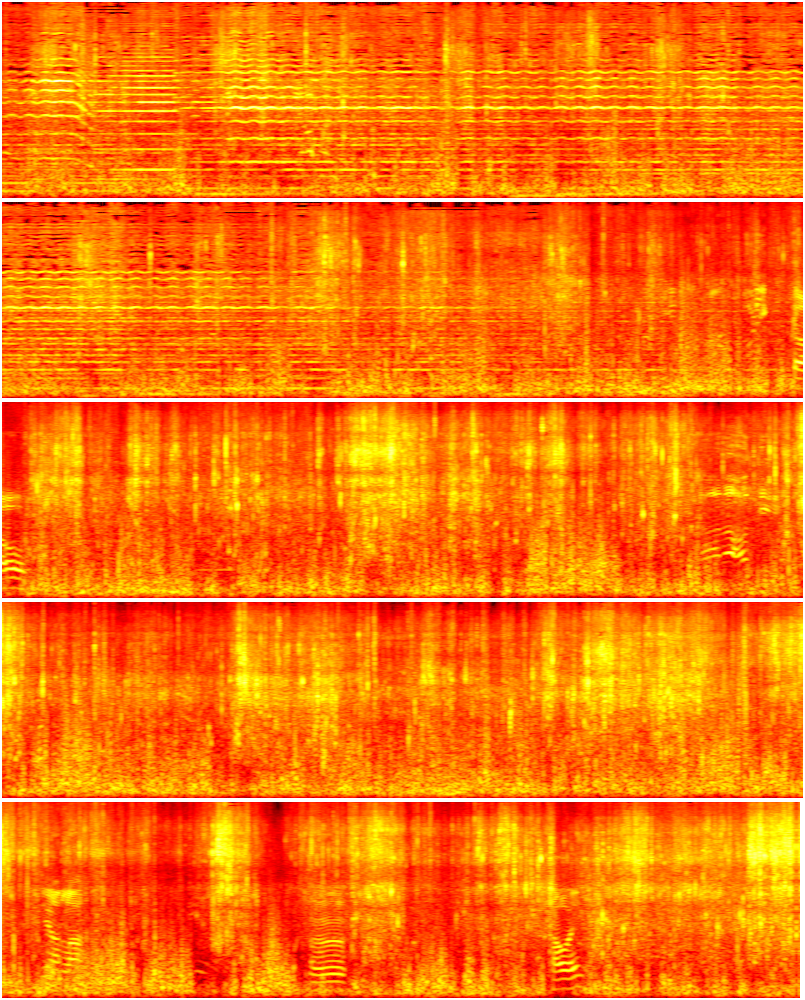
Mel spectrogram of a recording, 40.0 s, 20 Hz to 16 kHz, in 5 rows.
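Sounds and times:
wind buffeting microphone: 0:00.0 - 0:40.0.

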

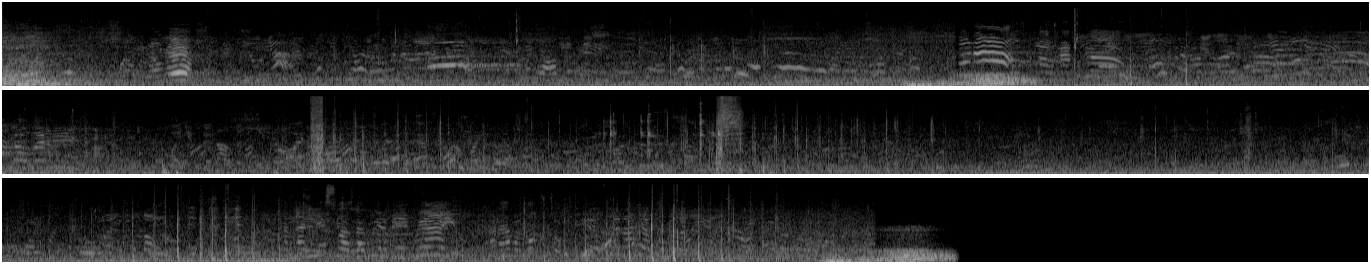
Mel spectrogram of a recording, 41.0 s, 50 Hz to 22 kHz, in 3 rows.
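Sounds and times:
people talking and calling out: 0:00.0 - 0:22.3.

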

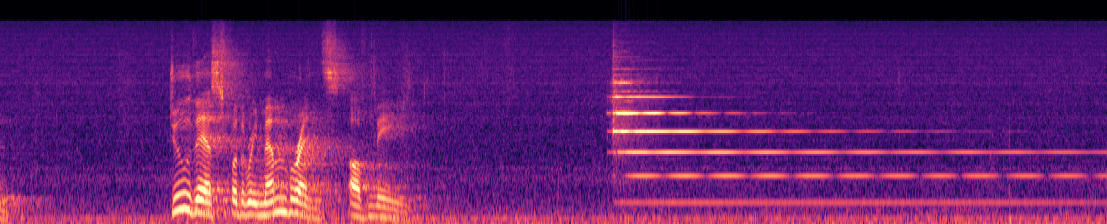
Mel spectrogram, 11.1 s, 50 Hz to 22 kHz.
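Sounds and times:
bell ringing: 0:06.1 - 0:11.0.

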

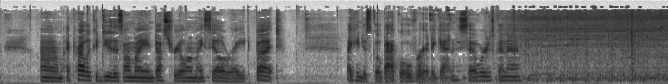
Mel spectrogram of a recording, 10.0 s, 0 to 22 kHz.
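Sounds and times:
sewing machine running: 0:07.4 - 0:10.0.

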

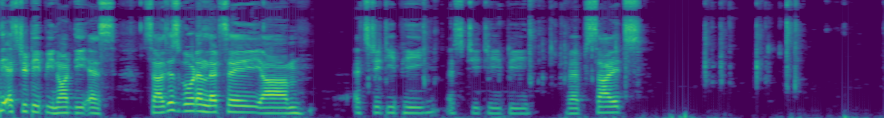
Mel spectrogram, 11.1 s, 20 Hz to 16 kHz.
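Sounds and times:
computer keyboard keystrokes: 0:04.5 - 0:07.9, 0:08.8 - 0:10.1.

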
